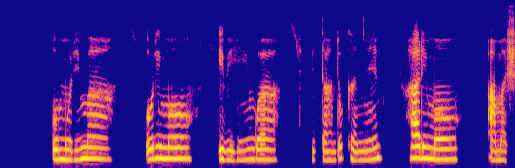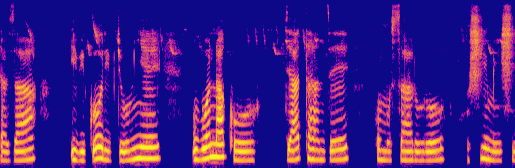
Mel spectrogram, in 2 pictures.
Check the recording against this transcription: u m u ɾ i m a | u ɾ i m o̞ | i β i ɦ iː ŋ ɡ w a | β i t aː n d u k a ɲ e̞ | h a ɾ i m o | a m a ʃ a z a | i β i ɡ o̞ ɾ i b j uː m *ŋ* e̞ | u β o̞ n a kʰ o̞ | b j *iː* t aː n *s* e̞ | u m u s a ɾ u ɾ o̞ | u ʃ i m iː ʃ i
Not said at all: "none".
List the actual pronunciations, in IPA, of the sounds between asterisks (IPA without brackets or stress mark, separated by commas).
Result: ɲ, aː, z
